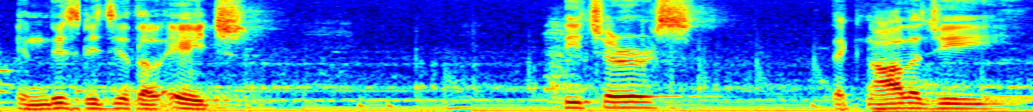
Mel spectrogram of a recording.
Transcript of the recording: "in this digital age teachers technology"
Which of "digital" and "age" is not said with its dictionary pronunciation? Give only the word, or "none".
none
